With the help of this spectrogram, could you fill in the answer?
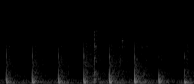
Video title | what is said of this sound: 3 HOUR SOURDOUGH? I regret not knowing about this sooner! | it sounds Hollow it doesn't feel heavy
